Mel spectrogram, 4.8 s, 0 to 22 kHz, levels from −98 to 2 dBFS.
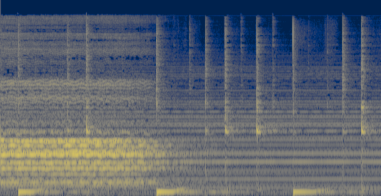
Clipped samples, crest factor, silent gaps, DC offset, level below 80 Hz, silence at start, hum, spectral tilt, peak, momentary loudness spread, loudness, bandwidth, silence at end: under 0.1%; 18 dB; none; under 0.1%; -40 dBFS; 0 s; none; -4.5 dB/octave; -4 dBFS; 18 LU; -20 LUFS; 16.5 kHz; 0 s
